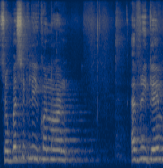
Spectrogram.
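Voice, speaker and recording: In a room with audible echo, a man with a non-native accent talks in a monotone, flat intonation. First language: not English. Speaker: tech reviewer. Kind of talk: product review. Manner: halting.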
